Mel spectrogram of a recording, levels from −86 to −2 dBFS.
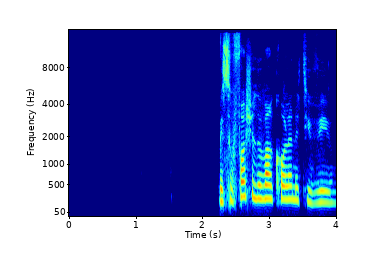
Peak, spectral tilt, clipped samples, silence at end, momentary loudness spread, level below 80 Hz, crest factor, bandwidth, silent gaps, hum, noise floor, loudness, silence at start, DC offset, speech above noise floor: -12 dBFS; -3.5 dB/octave; under 0.1%; 0 s; 9 LU; -90 dBFS; 22 dB; 16 kHz; none; none; -88 dBFS; -31 LUFS; 2.25 s; under 0.1%; 58 dB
